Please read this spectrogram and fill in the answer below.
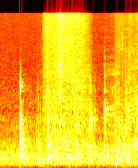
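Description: A hand handling a cardboard toy box on a table: a small click, then a brief rubbing, scraping sound as the box is gripped and slid, with a couple of light knocks.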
